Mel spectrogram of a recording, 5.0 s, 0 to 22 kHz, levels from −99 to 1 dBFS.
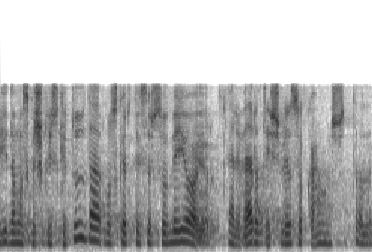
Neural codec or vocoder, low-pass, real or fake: vocoder, 22.05 kHz, 80 mel bands, HiFi-GAN; 5.4 kHz; fake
